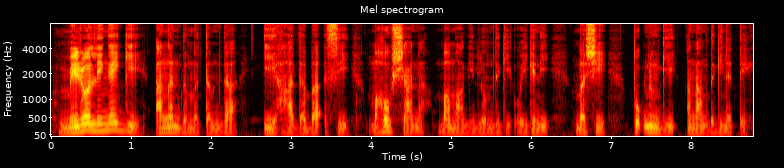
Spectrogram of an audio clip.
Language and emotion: Manipuri, neutral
